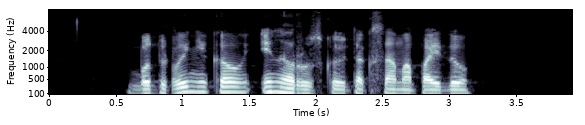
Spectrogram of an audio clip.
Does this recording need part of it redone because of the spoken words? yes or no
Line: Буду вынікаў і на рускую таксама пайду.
no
